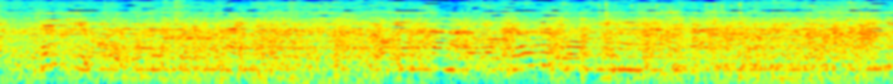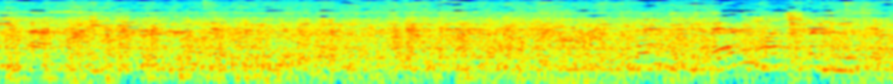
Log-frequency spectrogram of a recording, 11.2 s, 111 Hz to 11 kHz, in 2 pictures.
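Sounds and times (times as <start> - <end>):
commuter train rumbling heard from inside the carriage: 0.0 - 11.1
faint rhythmic rail clatter: 0.0 - 11.1.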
